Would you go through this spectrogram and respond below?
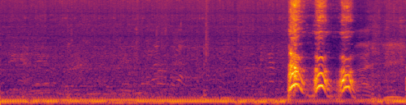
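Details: A strong black male hound at a cafe in Odivelas, Portugal, gives three quick, deep barks in a row over a steady low engine-like hum.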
